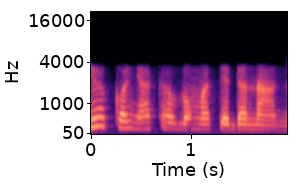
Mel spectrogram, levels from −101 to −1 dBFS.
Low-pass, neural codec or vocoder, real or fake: 3.6 kHz; codec, 16 kHz in and 24 kHz out, 0.9 kbps, LongCat-Audio-Codec, fine tuned four codebook decoder; fake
